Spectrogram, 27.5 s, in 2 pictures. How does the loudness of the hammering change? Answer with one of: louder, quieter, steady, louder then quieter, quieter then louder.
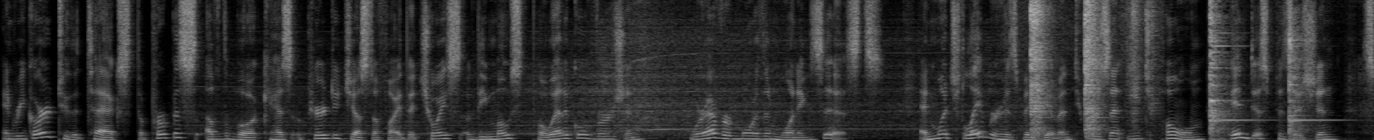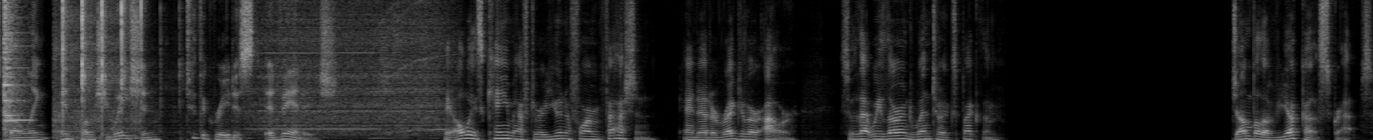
quieter.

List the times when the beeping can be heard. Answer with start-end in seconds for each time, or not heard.
not heard.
